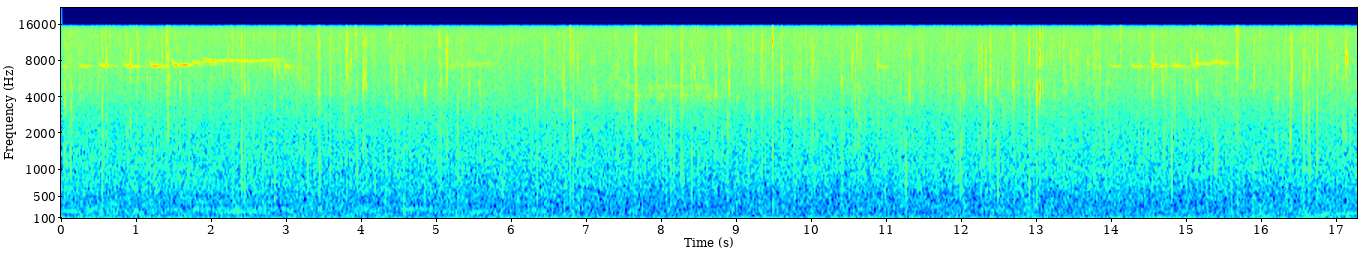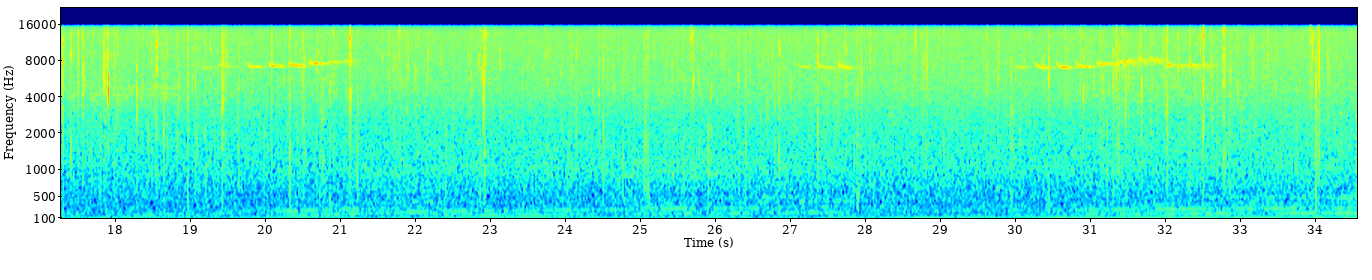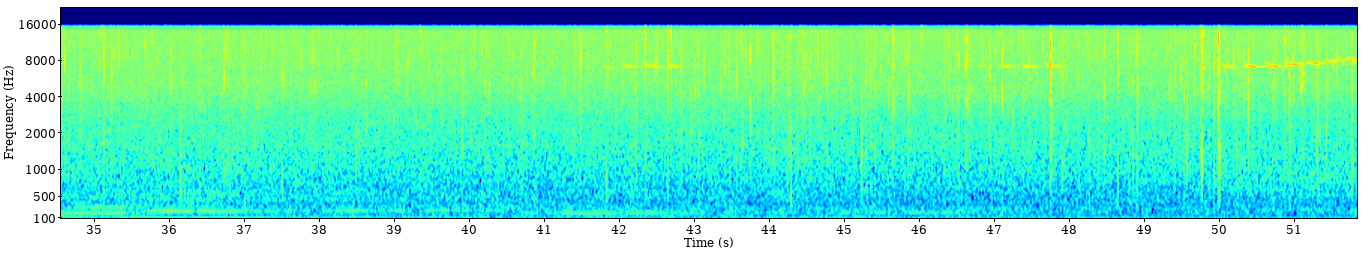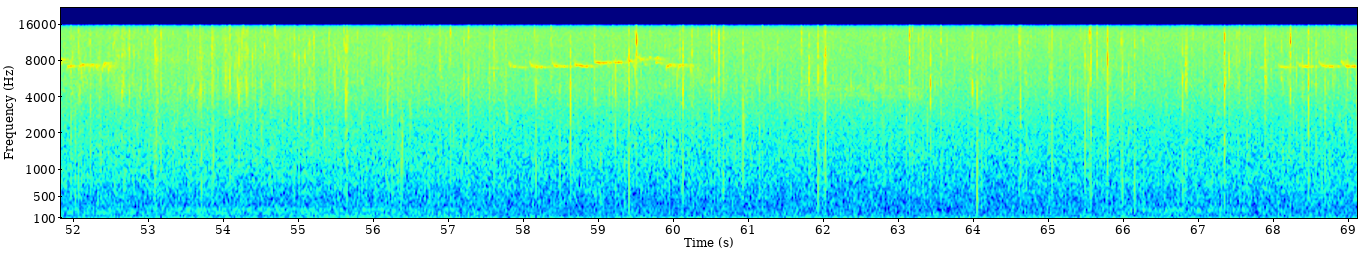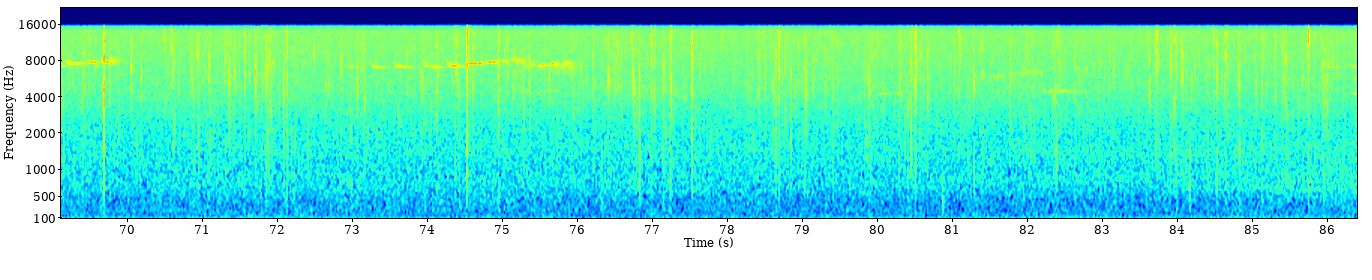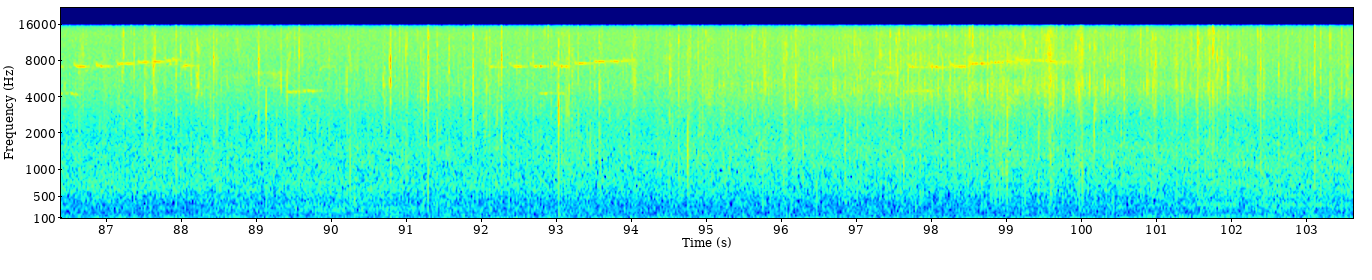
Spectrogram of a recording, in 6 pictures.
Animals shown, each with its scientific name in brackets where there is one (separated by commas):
Golden-crowned Kinglet (Regulus satrapa), Ovenbird (Seiurus aurocapilla), Black-throated Green Warbler (Setophaga virens)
